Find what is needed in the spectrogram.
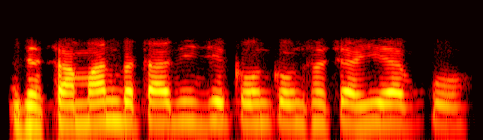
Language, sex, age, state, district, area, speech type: Hindi, male, 45-60, Uttar Pradesh, Hardoi, rural, conversation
